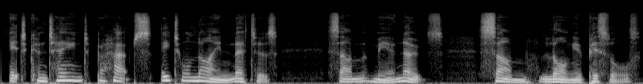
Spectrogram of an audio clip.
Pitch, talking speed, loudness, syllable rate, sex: 130 Hz, 110 wpm, -19 LUFS, 4.1 syllables/s, male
